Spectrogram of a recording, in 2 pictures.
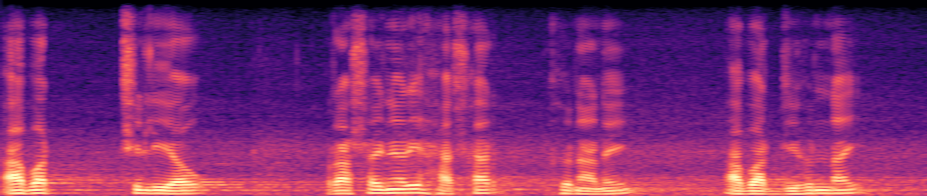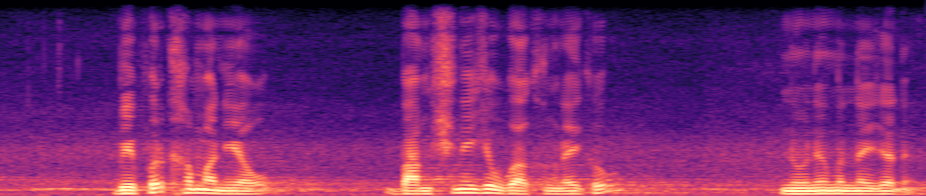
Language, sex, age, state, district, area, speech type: Bodo, male, 45-60, Assam, Chirang, urban, spontaneous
